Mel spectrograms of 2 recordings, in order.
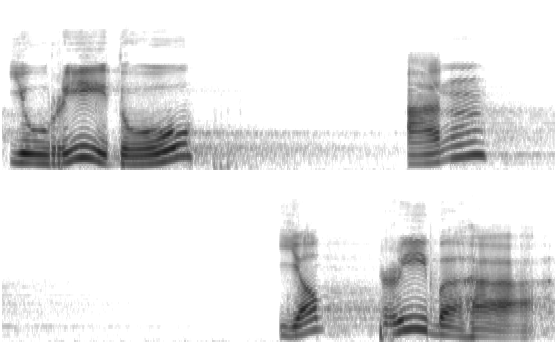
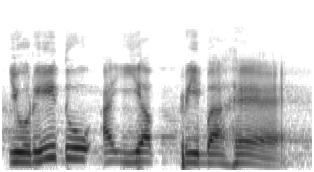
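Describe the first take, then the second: First: The final vowel is an open 'a' sound. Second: The final vowel is leaned toward an 'e' sound.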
